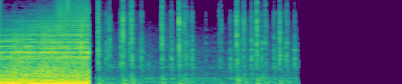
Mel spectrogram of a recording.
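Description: The tail of a channel intro music sting, loud with a heavy bass, cuts off abruptly about a second in. It is followed by about two seconds of faint, rapid, irregular clicks from a keyboard-typing sound effect.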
